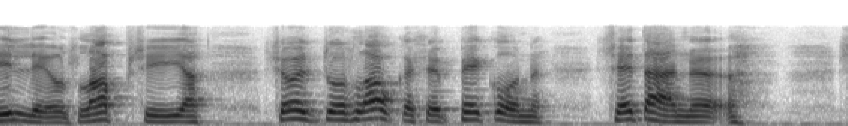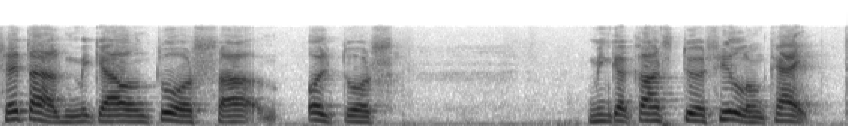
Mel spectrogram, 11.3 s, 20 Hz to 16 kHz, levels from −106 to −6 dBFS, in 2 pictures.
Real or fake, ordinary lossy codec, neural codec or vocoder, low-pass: real; none; none; 7.2 kHz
